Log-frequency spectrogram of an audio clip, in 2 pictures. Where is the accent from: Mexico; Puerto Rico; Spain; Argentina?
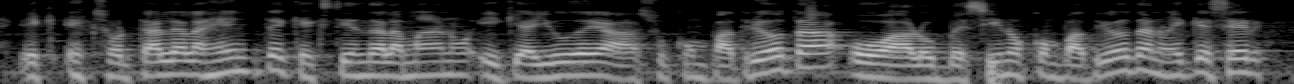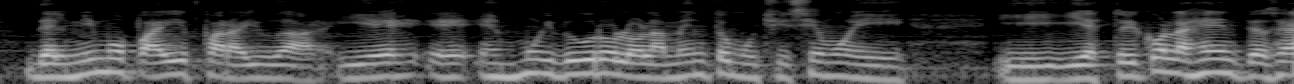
Puerto Rico; Sabes que soy de Puerto Rico, los huracanes son un fenómeno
